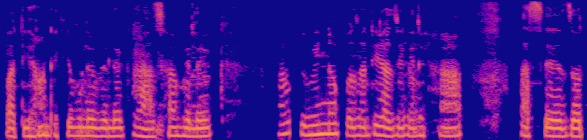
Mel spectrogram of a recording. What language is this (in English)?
Assamese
